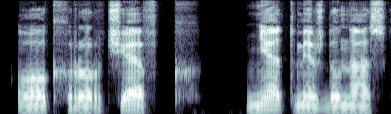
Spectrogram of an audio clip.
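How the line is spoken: Slow. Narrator (Russian): медленно сказал иерарх

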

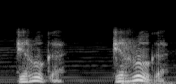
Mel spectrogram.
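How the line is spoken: Sudden exclamation. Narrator (Russian): Вдруг Джон Манглс воскликнул

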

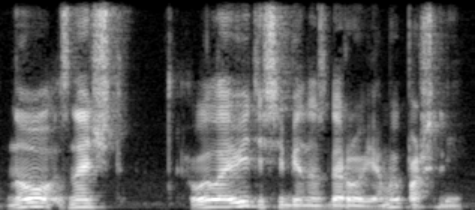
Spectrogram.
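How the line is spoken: Gruff voice. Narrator (Russian): Андрейка грубым голосом сказал

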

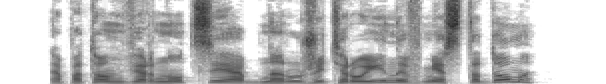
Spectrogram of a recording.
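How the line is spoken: Snapping retort. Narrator (Russian): огрызнулась

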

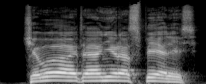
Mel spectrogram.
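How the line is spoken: Barking. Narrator (Russian): рявкнул Джендер

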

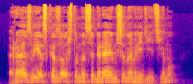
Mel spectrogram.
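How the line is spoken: Mocking question. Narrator (Russian): насмешливо спросил он

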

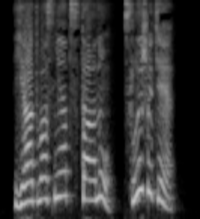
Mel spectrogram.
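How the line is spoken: Heated shout. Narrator (Russian): крикнул запальчиво

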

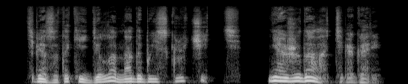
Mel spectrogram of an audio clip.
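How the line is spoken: Hissing into ear. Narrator (Russian): Наклонившись к уху Гарри, она зашипела

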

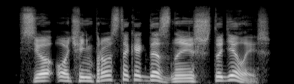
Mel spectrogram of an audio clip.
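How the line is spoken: Loud. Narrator (Russian): громко говорил Хагриду Локхарт

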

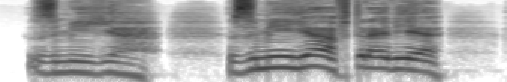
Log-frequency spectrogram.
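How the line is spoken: Breathless gasp. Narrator (Russian): выдохнула Белит

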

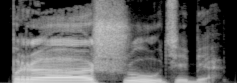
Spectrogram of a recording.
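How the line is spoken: Drawling. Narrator (Russian): протянул Сентябрь

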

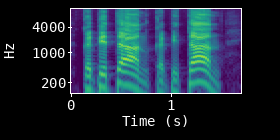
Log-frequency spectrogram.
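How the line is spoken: Indignant reproachful exclamation. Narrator (Russian): Лицо майора побагровело, и то ли с возмущением, то ли с укором он воскликнул

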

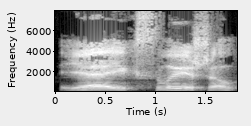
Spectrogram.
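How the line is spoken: Growling. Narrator (Russian): прорычал он

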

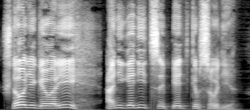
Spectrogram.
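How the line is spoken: Sigh. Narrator (Russian): вздохнул он

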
